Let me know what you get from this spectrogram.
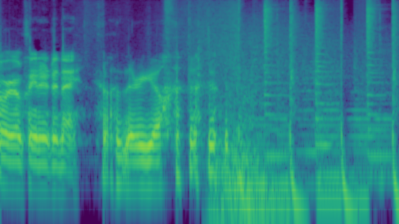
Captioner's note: chuckles; upbeat music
